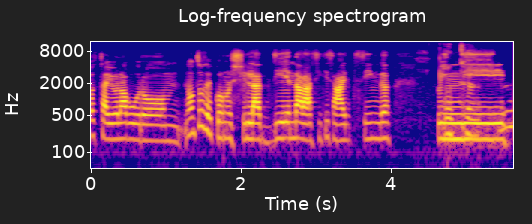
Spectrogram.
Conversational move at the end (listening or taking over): taking over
